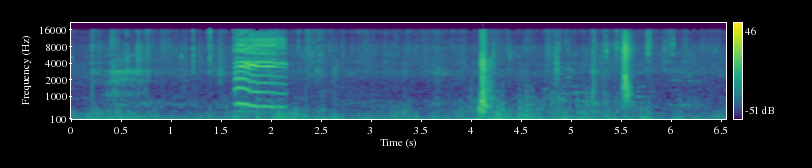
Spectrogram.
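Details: Pet Shetland sheepdog Yoon-i, fearful of the wind on a blustery day, lets out a brief, high, wavering whine, followed by scattered clicks and thumps amid wind noise and quiet human speech.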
